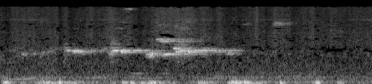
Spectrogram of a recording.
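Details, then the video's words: Barbet (burung takur) with its young in the wild giving a run of drawn-out whistled notes that waver and slide, against repeated low thumping knocks in the background. "Burung Takur dan Anaknya di Alam"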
